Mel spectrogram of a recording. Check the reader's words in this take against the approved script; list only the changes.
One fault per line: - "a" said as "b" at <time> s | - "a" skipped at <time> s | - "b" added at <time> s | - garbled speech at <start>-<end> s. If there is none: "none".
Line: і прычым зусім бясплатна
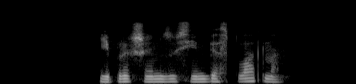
none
